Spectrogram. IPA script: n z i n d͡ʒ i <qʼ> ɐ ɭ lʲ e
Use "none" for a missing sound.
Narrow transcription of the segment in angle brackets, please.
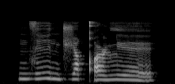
qʼ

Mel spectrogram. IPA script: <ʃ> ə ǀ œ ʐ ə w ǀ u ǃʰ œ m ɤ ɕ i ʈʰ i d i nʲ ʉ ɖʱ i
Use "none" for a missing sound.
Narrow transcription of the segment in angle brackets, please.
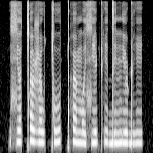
ɕ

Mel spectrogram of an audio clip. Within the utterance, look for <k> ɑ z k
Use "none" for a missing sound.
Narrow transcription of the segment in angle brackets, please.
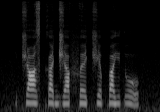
t͡ʃ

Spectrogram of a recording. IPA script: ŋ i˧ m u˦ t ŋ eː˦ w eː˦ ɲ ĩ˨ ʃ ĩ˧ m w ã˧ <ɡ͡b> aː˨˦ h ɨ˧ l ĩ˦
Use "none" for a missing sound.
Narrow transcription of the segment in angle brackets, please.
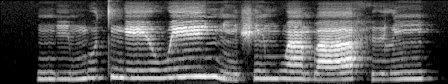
b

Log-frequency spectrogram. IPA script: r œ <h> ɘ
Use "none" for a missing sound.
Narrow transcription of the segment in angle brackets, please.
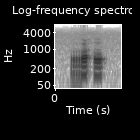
h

